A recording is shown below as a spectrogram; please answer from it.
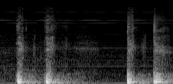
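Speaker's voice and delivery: loud, short heartbeat thumps; imitated heartbeat. Shown as a demonstration. Judge mimics her heart racing for contestant, thumping heartbeat. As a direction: imitate a pounding heart in paired beats. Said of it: "jantungnya Kak Jun bunyinya kayak gitu".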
